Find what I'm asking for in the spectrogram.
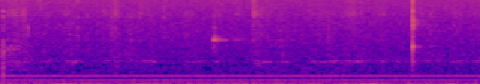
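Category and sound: household object, wall clock ticking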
